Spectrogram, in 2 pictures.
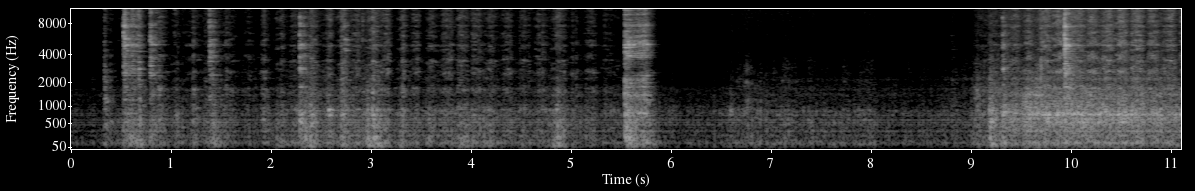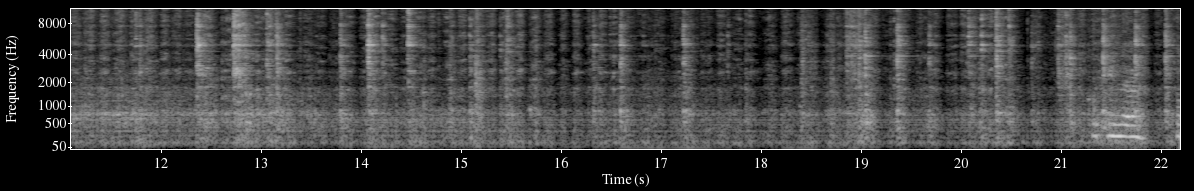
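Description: Spoon scraping and stirring flour into pan drippings for gravy, a sparse patch early, then a quiet lull, then busy continuous scraping and clinking against the pan for the rest.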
